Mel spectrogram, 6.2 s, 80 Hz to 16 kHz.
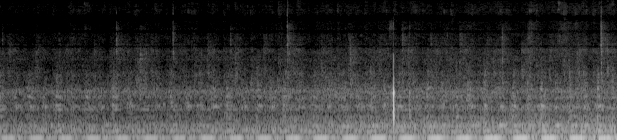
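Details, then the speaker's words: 52-inch unknown-brand bronze hugger ceiling fan: loud low hum swelling about three times a second with a sharp tick; wobbling, barely moves air; cause unconfirmed. "I'm definitely taking this fan down. This is the loudest fan this is the loudest and possibly the wobbliest fan we own."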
